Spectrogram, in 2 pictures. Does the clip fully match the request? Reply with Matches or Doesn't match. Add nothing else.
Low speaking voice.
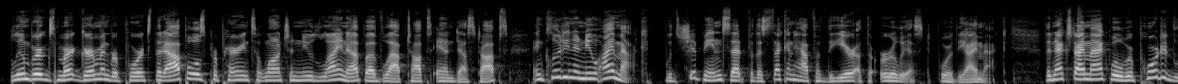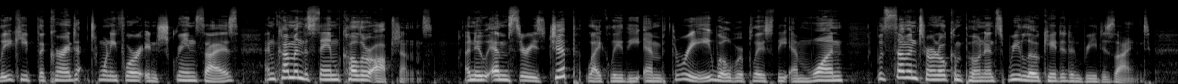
Doesn't match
